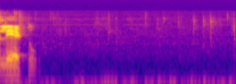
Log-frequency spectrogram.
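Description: Computer keyboard being typed on: a few faint, separate key clicks.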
